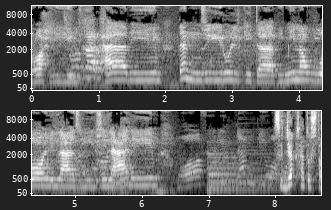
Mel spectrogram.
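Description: A boy reciting the Quran aloud in a chanted melody, holding long notes and bending them in ornamented runs. About a second before the end the chant breaks off and a lower, steady held tone takes over.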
